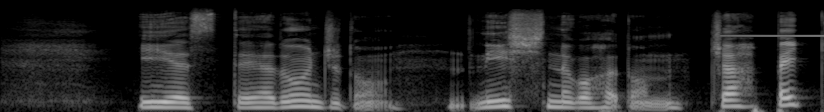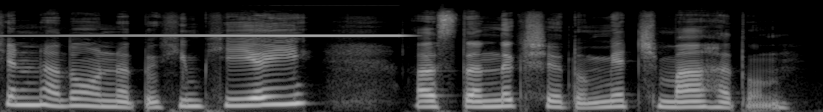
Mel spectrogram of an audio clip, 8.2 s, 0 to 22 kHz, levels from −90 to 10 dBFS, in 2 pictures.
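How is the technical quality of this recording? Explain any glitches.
The recording is marred by a loudspeaker feedback squeal from 3.59 to 6.23 s. The microphone picked up the loudspeaker it was feeding, and at 5.9 kHz the loop gain exceeded one, so that frequency reinforced itself on every pass around the loop. In the sound, a thin, piercing tone swells over roughly two seconds until it sits a few decibels above the speech, then holds as a sharp whistle before cutting off at 6.23 s.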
